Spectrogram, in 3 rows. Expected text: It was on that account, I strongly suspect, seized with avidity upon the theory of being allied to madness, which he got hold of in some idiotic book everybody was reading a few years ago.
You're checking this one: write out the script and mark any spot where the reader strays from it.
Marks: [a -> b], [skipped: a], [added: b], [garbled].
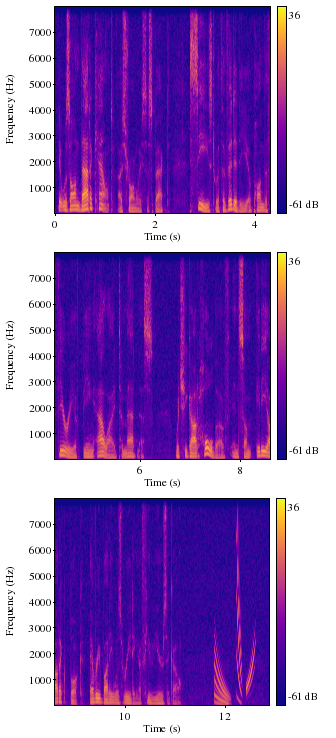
It was on that account, I strongly suspect, seized with avidity upon the theory of being allied to madness, which he got hold of in some idiotic book everybody was reading a few years ago.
